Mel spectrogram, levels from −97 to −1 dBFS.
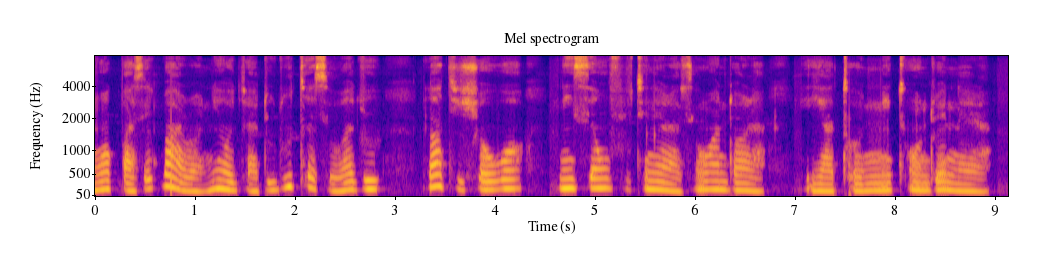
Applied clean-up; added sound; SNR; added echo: none; none; none; none.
